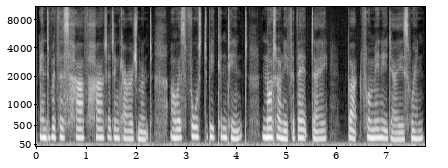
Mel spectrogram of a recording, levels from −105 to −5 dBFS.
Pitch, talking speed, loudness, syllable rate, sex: 200 Hz, 170 wpm, -17 LUFS, 4.7 syllables/s, female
